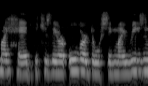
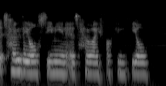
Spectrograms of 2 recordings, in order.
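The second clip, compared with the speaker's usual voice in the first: ordinary delivery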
